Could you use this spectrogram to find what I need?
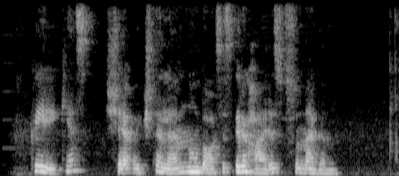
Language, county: Lithuanian, Kaunas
